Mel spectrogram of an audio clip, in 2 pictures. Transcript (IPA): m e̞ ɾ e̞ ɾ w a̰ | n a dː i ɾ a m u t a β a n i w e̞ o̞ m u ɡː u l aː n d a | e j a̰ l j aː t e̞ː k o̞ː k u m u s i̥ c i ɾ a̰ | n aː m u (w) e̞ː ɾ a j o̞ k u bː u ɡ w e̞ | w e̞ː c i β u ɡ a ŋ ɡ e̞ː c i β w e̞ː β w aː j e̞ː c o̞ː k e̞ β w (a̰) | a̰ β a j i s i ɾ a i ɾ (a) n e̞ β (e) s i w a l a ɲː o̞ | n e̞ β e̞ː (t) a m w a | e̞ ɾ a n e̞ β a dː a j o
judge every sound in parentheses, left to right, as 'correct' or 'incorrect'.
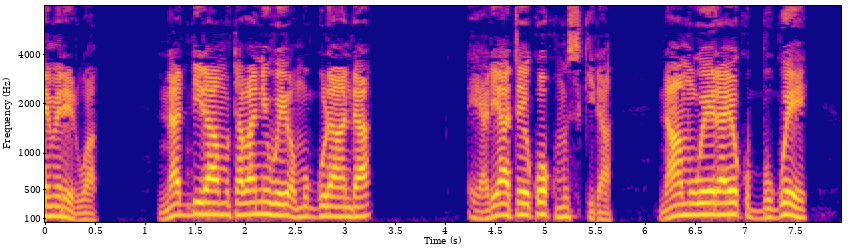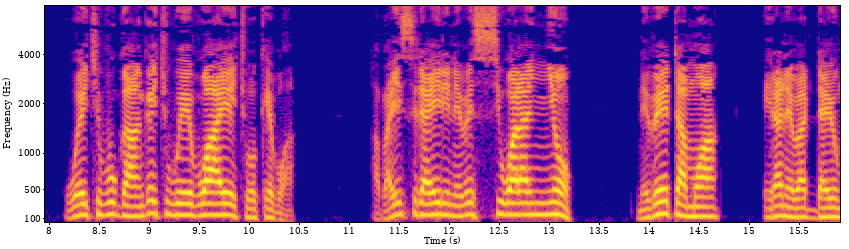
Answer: correct, correct, incorrect, correct, correct

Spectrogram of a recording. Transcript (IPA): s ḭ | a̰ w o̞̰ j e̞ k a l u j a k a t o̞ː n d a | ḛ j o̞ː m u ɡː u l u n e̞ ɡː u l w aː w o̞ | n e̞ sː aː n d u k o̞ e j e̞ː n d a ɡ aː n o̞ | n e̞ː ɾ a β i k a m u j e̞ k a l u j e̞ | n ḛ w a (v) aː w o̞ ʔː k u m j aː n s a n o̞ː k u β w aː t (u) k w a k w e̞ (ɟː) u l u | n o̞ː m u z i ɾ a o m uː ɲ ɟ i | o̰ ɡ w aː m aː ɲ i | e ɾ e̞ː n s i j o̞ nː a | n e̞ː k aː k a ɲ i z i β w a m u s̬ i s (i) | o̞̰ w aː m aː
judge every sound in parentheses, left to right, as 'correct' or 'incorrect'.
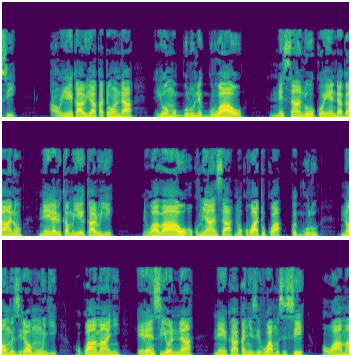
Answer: incorrect, correct, incorrect, correct

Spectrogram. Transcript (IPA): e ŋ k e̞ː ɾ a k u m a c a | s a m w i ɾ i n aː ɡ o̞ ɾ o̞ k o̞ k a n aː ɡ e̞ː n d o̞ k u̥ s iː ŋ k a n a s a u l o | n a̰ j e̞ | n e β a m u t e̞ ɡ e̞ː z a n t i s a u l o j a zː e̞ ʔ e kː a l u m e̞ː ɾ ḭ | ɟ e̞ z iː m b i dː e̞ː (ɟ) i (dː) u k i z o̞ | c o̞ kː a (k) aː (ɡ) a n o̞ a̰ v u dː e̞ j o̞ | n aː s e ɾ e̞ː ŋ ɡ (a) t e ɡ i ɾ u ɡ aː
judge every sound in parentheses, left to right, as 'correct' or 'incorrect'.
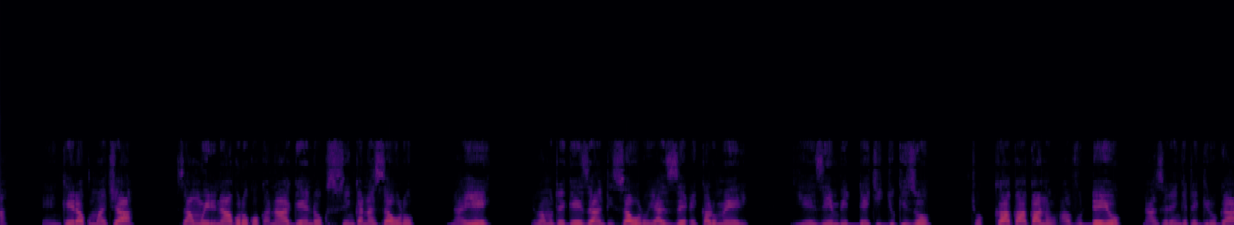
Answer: incorrect, incorrect, correct, incorrect, incorrect

